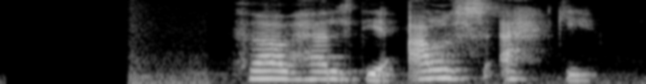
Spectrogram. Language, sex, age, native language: Icelandic, male, 6, Icelandic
